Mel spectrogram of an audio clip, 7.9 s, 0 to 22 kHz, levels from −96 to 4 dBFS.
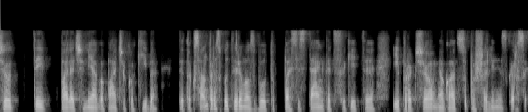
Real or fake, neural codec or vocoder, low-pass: real; none; 7.2 kHz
